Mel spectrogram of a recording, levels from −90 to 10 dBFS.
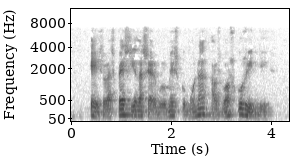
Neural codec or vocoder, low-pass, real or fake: none; 7.2 kHz; real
